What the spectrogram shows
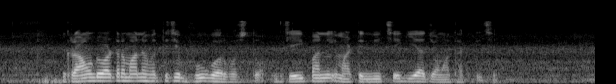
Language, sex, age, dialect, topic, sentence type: Bengali, male, 31-35, Western, agriculture, statement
